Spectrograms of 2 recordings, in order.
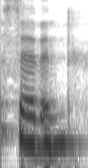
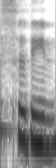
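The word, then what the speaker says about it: serene: Eighth word था हमारा सेरेन, sorry, देखा मुझसे भी कन्फ्यूजन हुई। सरीन, क्या वर्ड है ये? सरीन, प्रोनाउंस सही करिए, प्रोनाउंसिएशन सही करिएगा, सरेन नहीं है, सरीन।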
